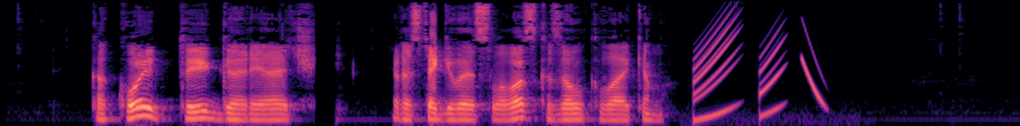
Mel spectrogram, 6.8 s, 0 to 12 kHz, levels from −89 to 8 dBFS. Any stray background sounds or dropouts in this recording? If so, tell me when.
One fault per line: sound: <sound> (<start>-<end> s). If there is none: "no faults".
sound: dropout (2.1-2.2 s)
sound: chirp (4.6-5.5 s)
